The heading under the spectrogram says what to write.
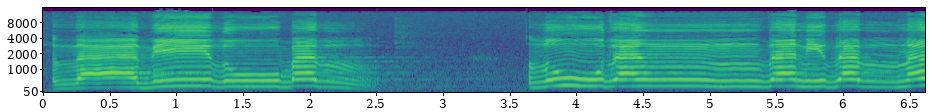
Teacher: diucapkan dengan menyentuhkan ujung lidah dengan dinding dua gigi seri bagian atas seperti kita mengucapkan huruf tha. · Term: huruf dha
